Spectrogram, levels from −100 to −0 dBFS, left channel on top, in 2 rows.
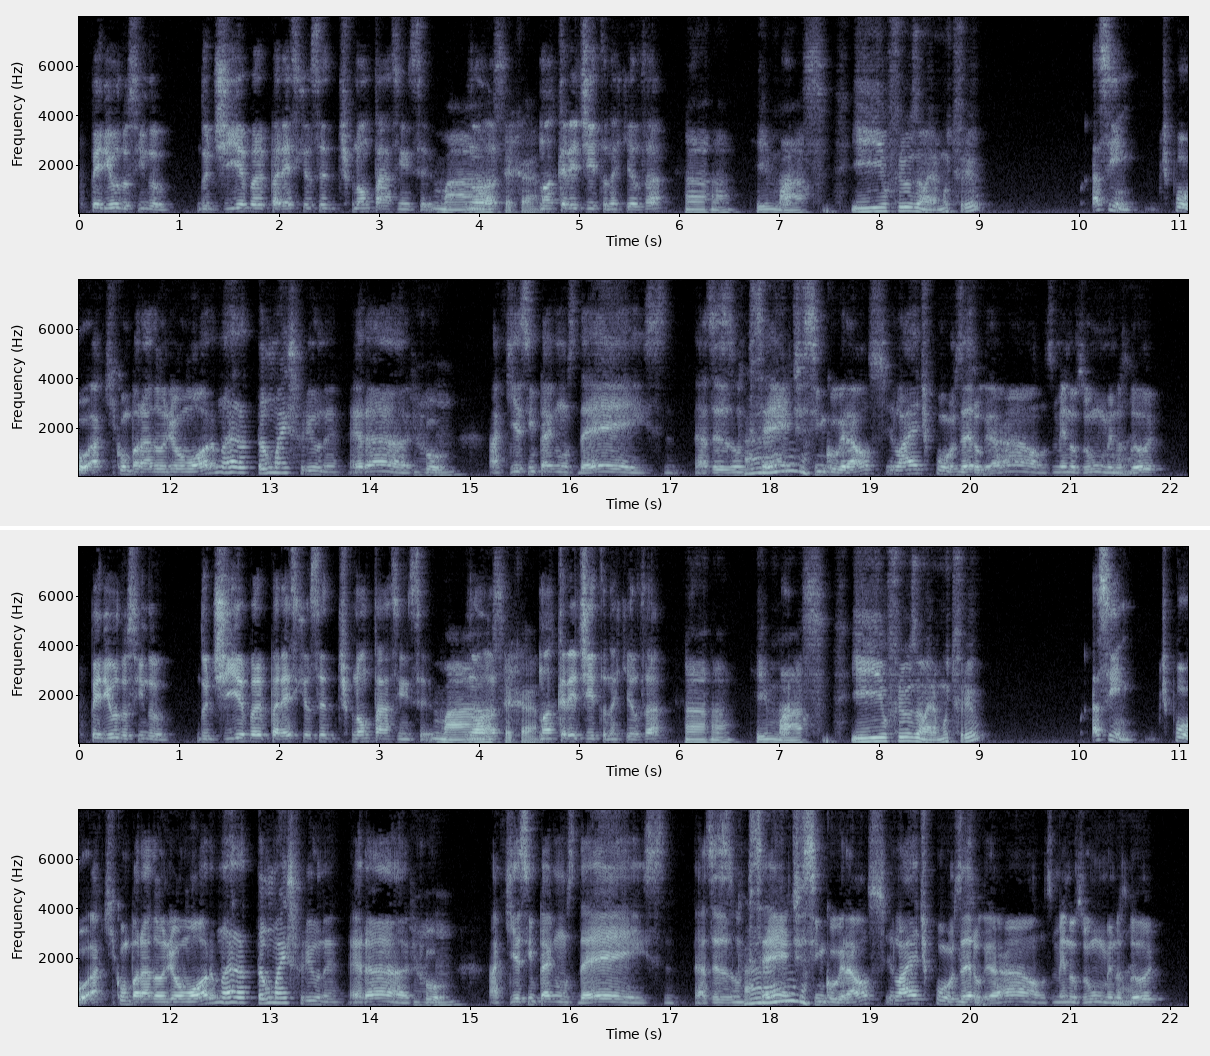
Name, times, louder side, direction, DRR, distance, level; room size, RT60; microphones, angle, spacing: voice 1, 0.1-0.9 1.2-3.5 3.9-5.8 7.0-7.1 10.1-14.7 15.2-21.8, right 3 dB, 85° right, 1.1 m, -32 dB
voice 2, 3.5-4.6 6.1-9.0 14.4-14.9 17.7-18.4 19.8-20.0 21.4-21.7, right 4 dB, 65° right, 0.5 m, -34 dB
3.8 x 2.9 x 3.3 m
head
